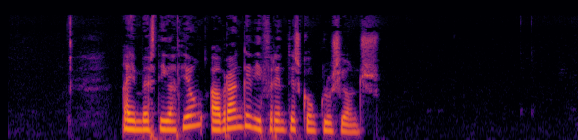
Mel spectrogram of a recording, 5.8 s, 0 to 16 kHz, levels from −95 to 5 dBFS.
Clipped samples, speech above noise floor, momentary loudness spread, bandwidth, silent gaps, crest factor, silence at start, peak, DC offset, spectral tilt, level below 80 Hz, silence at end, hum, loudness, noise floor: under 0.1%; 53 dB; 10 LU; 11.5 kHz; none; 20 dB; 1.25 s; -8 dBFS; under 0.1%; -6 dB/octave; -58 dBFS; 2 s; none; -25 LUFS; -78 dBFS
